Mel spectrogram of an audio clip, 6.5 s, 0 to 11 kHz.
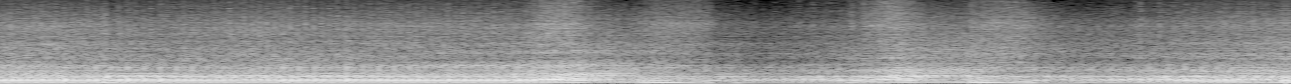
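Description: Twin-turbo Honda J-series V6 in a Toyota MR2 idling through short open exhaust tips. It is blipped twice, about three seconds in and again a second and a half later, each rev rising and dropping back to idle. The engine has just been started and is warming up.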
